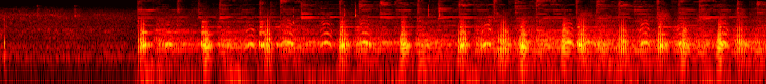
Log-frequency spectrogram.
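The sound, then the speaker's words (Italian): A theme jingle for a football question-and-answer segment bursts in after a brief quiet hiss, driving along on a punchy, regular beat of sharp accented hits layered over bright music. “è pronto a lanciare la sigla di Ask Disturbo? Per lei lancio questo e altro.”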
